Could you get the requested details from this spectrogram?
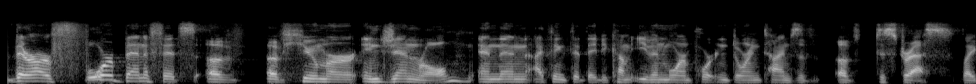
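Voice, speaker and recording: With an American accent, a man speaks at a moderate pace and medium pitch in a bright, sharp tone, using ordinary pitch variation, in a dry, close sound with no echo and a quiet background. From New Jersey. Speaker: professor, humor researcher. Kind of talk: interview podcast. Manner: halting, many fillers and repeats.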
